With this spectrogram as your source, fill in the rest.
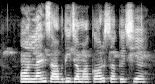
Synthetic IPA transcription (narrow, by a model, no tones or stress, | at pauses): ɔnlainsabd̪ʱid͡ʒəmakəɾsəkɛt͡ʃʰije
